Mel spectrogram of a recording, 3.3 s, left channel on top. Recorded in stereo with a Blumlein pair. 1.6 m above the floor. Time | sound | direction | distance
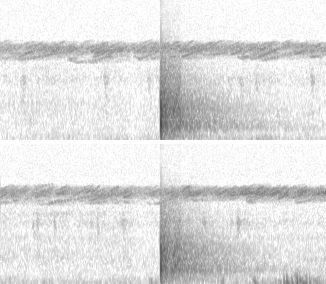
1.6 | a gunshot | 15° left | 1.0 m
